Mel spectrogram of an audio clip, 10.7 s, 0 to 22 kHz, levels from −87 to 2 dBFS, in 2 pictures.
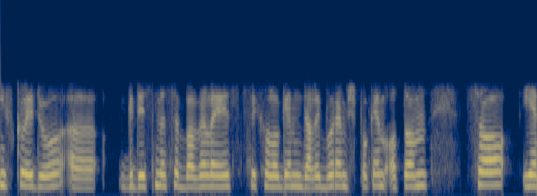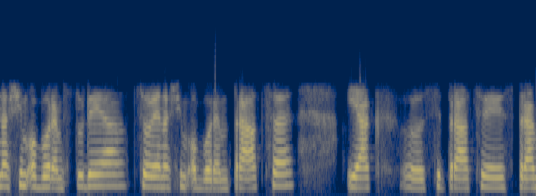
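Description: No technical faults are present.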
